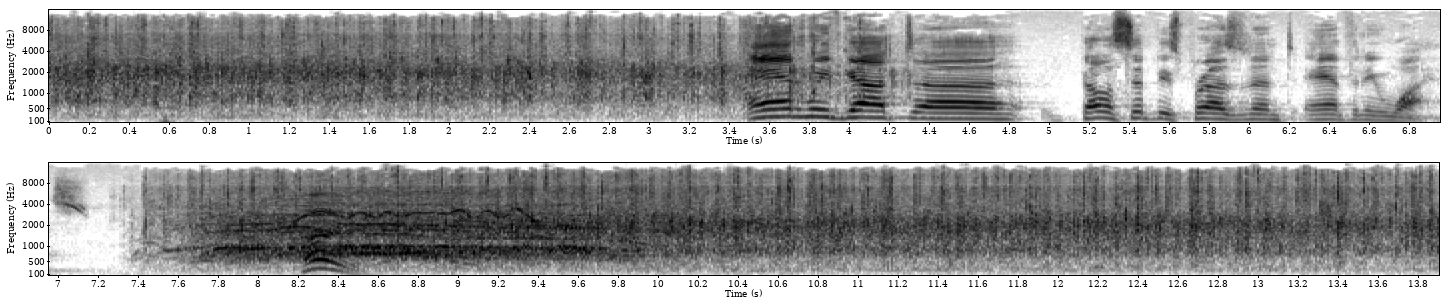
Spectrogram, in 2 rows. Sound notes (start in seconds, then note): 0.0 applause; 9.2 applause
